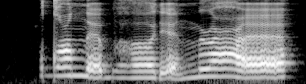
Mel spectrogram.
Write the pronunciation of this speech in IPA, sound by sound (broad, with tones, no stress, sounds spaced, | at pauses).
dˤ æ˥ n ɛ̰˩ bʱ ʌː˩ ɾʲ æ̰˩ n ə˞˥ ʕ æ̰˥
